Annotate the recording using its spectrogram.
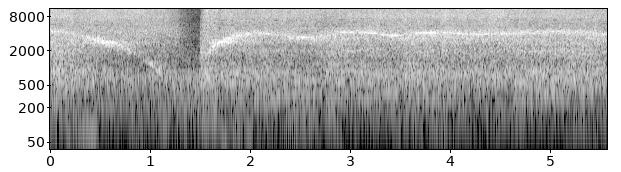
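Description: A handheld power sander whines as it grinds across a wooden floor.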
